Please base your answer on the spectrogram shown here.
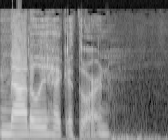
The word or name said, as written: Natalie Heckathorn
